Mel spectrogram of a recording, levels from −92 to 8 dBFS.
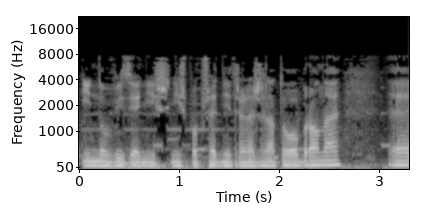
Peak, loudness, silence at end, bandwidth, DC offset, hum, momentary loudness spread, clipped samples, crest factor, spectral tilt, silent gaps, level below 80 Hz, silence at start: -4 dBFS; -18 LUFS; 0 s; 8 kHz; under 0.1%; none; 6 LU; under 0.1%; 14 dB; -5.5 dB/octave; none; -36 dBFS; 0 s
